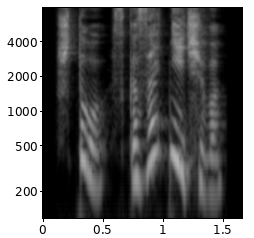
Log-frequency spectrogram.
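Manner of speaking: defiant, challenging, jabbing tone. In an argument, the narrator speaks to a man who has gone silent, defiant. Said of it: "бросила я с вызовом".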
